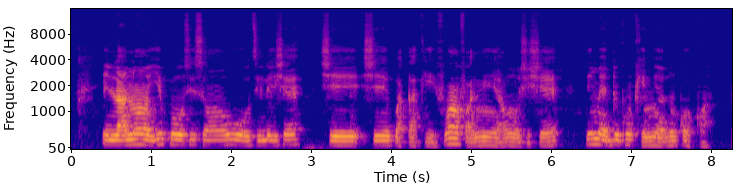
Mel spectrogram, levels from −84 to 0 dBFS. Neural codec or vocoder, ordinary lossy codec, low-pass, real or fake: none; none; 14.4 kHz; real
